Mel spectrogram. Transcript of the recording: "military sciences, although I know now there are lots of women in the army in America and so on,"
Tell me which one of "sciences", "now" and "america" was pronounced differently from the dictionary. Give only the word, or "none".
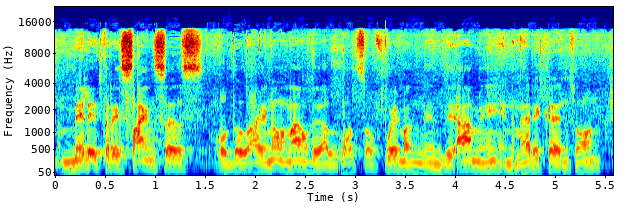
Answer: sciences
